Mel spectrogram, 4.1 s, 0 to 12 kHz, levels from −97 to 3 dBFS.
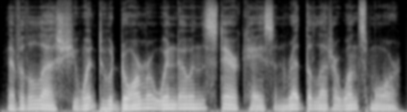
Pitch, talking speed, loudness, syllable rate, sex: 110 Hz, 235 wpm, -18 LUFS, 6.2 syllables/s, male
